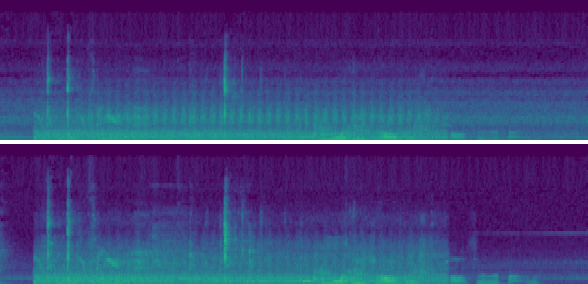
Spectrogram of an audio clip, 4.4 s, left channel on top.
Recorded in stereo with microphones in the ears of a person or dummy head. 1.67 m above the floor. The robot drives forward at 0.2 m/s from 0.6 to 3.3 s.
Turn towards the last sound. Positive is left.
turn(degrees=-10)  # may be behind; listen again after turning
